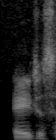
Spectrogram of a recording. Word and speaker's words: aegis: was it called uh the aegis of vigilance aegis of vigilance got it i believe that's how you pronounce that right yep yeah the aegis of vigilance yeah it was more the aegis part it's like a weird it's like aggies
